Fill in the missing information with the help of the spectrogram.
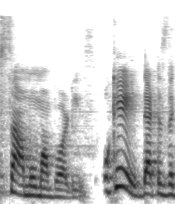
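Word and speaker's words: psammoma: It is known as sarcoma. In sarcoma, the P is silent. Don't say pisamoma. It's sarcoma bodies.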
